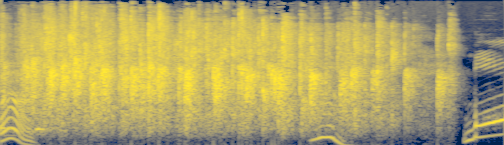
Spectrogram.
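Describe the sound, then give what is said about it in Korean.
A loud, steady burst of audience applause fills nearly five seconds, with a speaker's voice cutting in briefly over the clapping before it fades out near the end. “그 불로장생약은 어디 있다고? 마음에 있다고. 박수.”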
